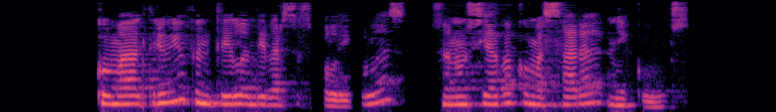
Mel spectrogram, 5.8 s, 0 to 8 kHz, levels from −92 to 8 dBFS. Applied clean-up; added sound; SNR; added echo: none; none; none; none.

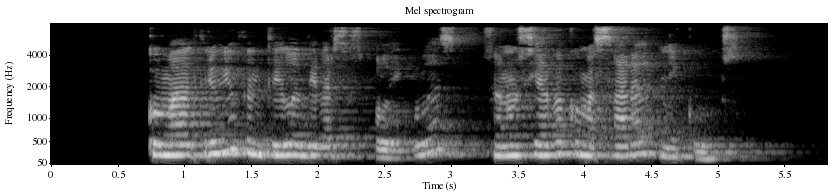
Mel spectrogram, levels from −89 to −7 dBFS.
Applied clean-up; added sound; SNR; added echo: none; none; none; reverberation time 0.7 s.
